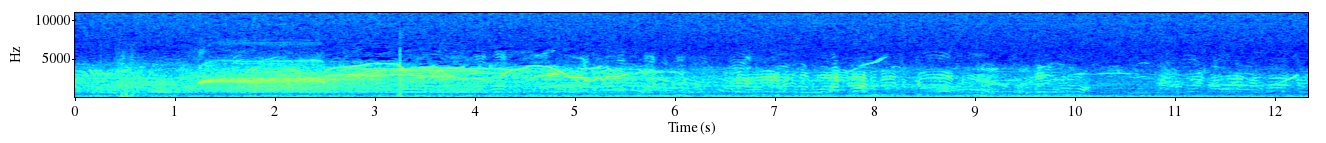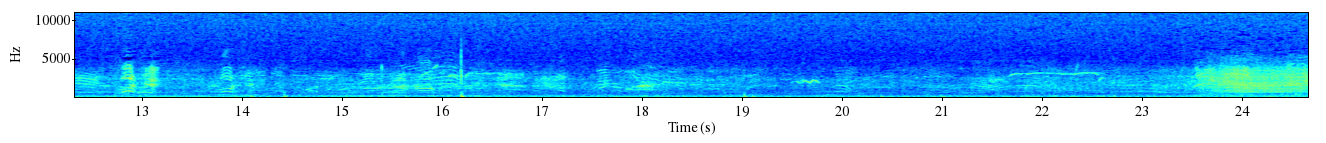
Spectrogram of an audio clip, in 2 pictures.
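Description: A large stadium crowd murmurs and whistles in the distance.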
